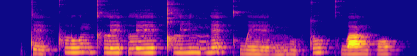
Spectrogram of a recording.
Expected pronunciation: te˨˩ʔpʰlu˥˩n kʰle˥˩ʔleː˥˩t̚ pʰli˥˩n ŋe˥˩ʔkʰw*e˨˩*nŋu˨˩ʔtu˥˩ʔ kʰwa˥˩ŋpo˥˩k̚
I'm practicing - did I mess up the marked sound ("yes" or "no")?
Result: yes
